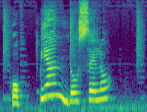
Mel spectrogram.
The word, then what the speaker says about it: copiándoselo: Claro, en copiándolo, la sílaba acentuada es la antepenúltima y en copiándoselo, la sílaba acentuada es la trasantepenúltima.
